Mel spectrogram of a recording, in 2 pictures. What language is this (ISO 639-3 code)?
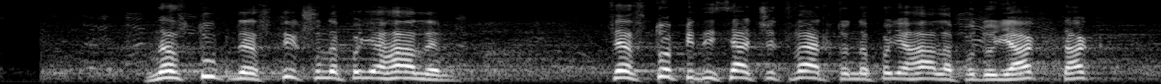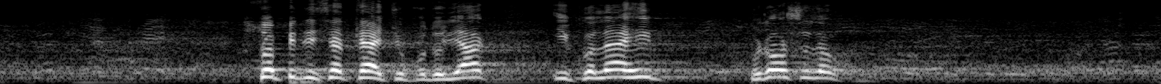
ukr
